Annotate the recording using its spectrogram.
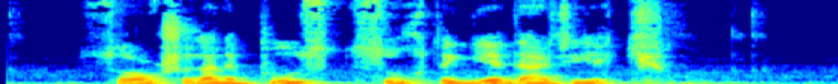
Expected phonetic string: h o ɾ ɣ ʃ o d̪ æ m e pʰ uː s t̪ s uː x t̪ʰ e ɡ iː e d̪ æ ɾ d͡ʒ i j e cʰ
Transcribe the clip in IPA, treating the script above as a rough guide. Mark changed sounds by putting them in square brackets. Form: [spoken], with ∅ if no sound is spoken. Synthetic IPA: [s] o ɾ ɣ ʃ o d̪ æ [n] e pʰ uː s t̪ s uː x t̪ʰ e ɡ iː e d̪ æ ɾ d͡ʒ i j e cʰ

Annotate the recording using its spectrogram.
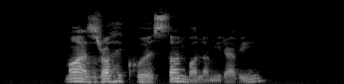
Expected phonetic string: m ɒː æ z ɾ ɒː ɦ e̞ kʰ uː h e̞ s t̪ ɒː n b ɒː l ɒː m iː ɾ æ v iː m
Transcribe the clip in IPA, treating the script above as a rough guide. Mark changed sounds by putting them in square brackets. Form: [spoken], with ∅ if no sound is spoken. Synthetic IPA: m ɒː æ z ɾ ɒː ɦ e̞ kʰ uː h e̞ s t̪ ɒː n b ɒː l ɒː m iː ɾ æ v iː m

